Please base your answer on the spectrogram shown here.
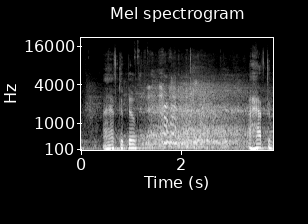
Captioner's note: laughter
